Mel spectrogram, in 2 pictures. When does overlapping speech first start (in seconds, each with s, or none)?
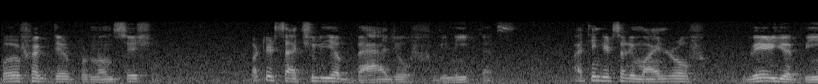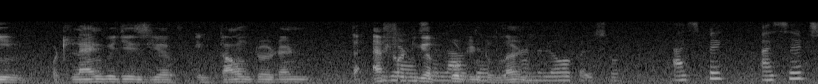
12.0 s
